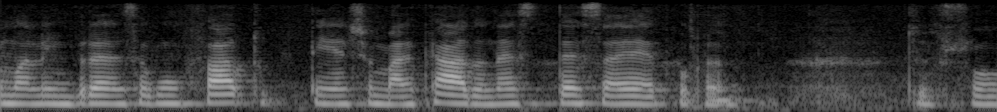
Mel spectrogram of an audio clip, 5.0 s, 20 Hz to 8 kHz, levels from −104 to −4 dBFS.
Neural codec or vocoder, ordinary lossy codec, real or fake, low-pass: codec, 16 kHz, 4 kbps, FunCodec, trained on LibriTTS, 50 frames a second; none; fake; 7.2 kHz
